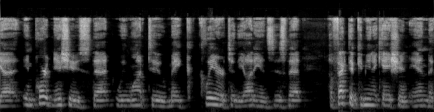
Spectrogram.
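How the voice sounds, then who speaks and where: An older man, an academic guest, explaining his field in interview answers. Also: a little high. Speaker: guest, emeritus professor of communication.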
